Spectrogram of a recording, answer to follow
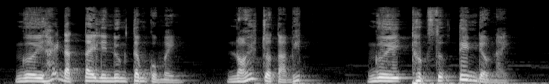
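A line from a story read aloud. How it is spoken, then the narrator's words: Loud speech. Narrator (Vietnamese): Lam Ngự Điền lớn tiếng nói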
